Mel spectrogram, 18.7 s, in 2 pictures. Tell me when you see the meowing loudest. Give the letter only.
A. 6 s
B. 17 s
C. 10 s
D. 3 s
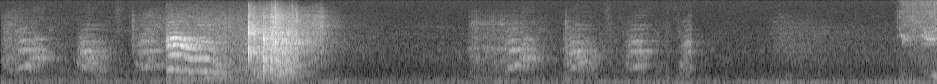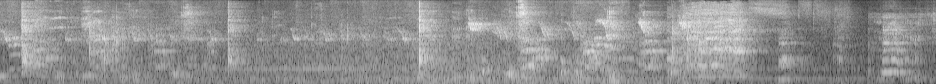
D.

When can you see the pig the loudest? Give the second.
17 s.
